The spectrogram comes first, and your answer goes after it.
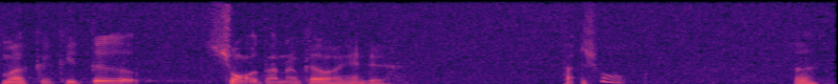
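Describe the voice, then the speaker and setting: A male religious teacher with a Malaysian Malay accent gives an evening lecture in a mosque prayer hall. His pitch sits in a middling range, and he tells stories by acting out everyday scenes with chuckles. The recording has a long hall reverb and a faint hiss underneath. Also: big pitch swings, moderate pace. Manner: voice rises sharply when driving a point home.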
